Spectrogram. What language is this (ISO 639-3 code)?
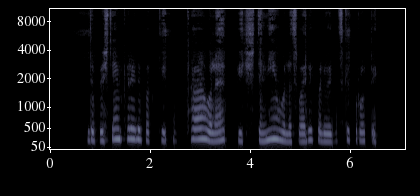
pus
